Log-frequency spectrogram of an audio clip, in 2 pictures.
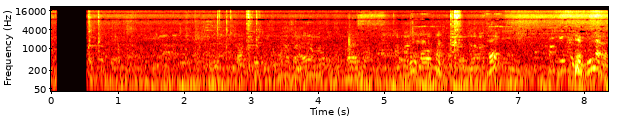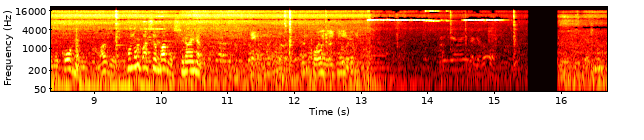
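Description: Meat sizzles on a hot griddle.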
